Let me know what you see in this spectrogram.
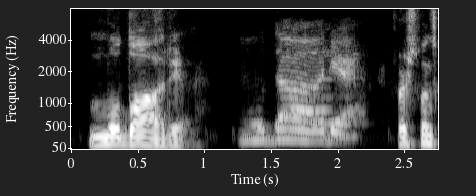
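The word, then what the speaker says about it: مضارع: And then the present is mudari'. Mudari'. Mudari'. You don't have to pronounce the tanween, just mudari'.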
